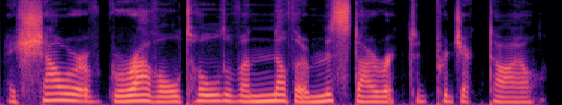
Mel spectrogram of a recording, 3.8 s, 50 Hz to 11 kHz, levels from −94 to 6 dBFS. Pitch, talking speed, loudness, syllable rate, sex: 175 Hz, 145 wpm, -20 LUFS, 5.4 syllables/s, female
